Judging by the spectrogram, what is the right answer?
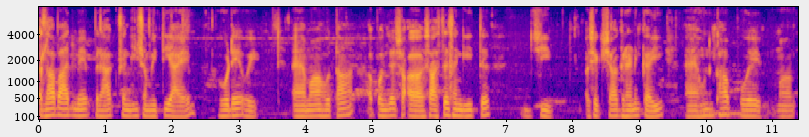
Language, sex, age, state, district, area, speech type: Sindhi, male, 18-30, Delhi, South Delhi, urban, spontaneous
